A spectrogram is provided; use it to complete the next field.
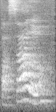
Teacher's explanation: we can tell that there's very little to no aspiration that comes out there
